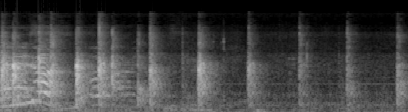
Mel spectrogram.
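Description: Scattered hand claps, about two a second, thinning out and growing fainter, with a few murmured voices at the start.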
